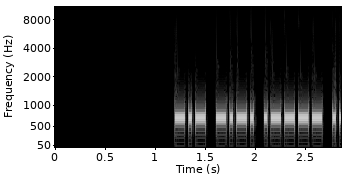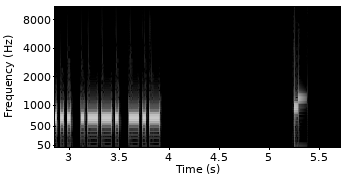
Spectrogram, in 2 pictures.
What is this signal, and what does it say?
Morse code, heard as a keyed tone, about 36 wpm, 700 Hz. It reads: KC1HPK
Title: USA Call Signs - 4x Character Spacing - 35wpm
